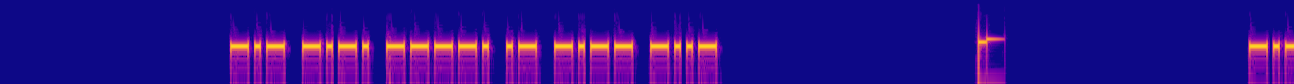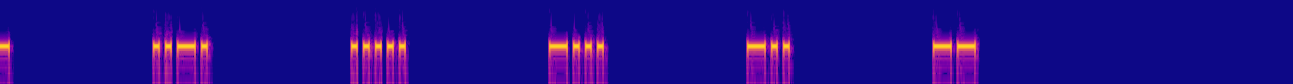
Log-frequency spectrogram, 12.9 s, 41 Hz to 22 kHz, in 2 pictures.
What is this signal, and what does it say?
Morse code, heard as a keyed tone, about 40 wpm, spaced as for 17 wpm, 700 Hz. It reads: KC9AYX KF5BDM
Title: USA Call Signs - 6 Characters - 8x Character Spacing - 40wpm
